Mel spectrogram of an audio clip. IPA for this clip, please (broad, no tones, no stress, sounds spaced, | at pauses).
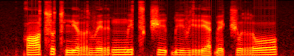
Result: k ɒ t͡s u t͡s nʲ ɒ r v e r ŋ͡m i t͡s t͡ʃ i ɓ i v rʲ æ ɓ e t͡ʃ u r o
